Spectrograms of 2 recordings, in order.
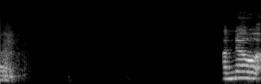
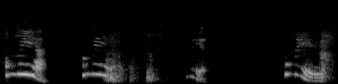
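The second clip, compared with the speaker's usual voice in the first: coaxing dog; 9 semitones higher, 8 dB quieter, faster than usual. Real, not acted. Coaxing dog onto her knee.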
